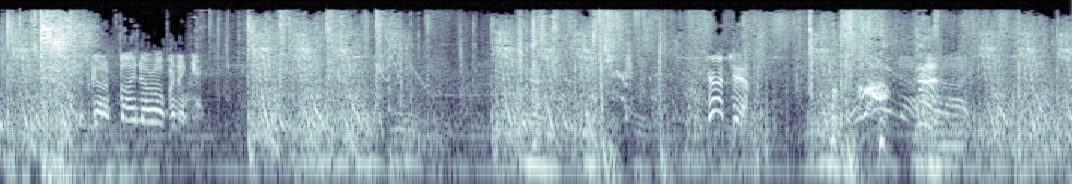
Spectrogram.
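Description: A lightsaber hums and swooshes as it swings.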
